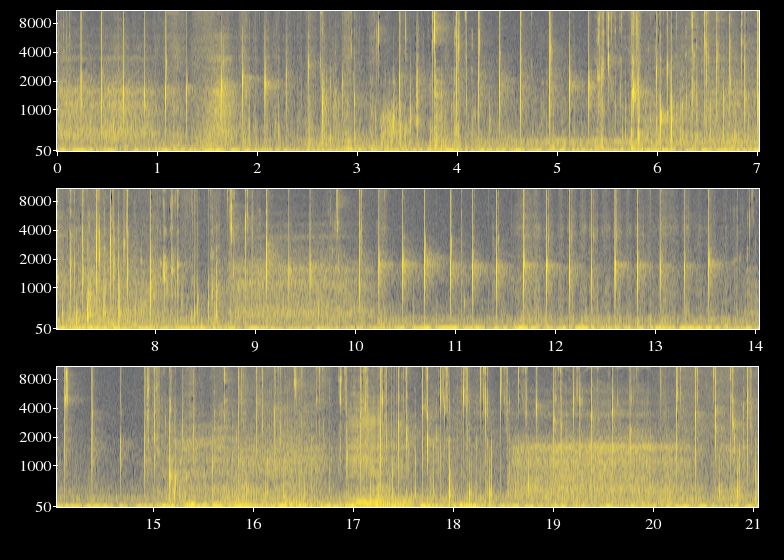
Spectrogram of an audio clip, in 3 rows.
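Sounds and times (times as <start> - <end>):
tongue and lip clicks: 0.0 - 21.0.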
